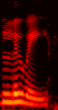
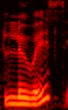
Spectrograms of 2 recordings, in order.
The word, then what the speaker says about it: Louis: It's not Louis. It's Louis as in Louis Armstrong and Louis Tomlinson from One Direction.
